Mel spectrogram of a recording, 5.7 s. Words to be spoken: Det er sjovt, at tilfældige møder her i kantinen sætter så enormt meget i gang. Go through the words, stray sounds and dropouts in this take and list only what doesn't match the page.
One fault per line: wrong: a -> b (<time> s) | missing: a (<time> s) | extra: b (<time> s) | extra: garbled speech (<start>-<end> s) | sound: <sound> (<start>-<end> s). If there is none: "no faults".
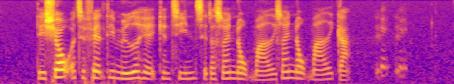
extra: så enormt meget (3.4 s)
sound: laugh (4.7-5.1 s)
